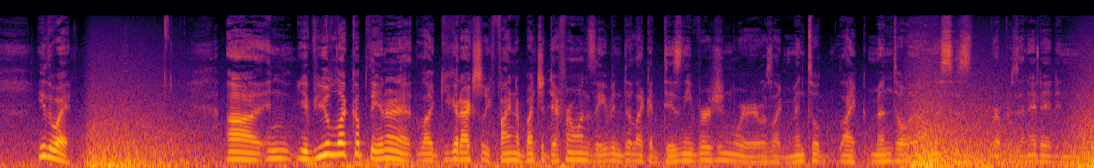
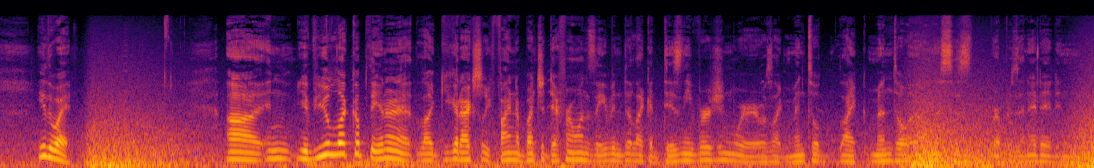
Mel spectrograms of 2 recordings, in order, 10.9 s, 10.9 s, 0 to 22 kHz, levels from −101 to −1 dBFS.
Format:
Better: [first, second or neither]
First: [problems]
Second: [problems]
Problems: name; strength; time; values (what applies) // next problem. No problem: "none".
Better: neither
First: wind noise on the microphone; occasional gusts; 10 dB below the speech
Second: wind noise on the microphone; occasional gusts; 10 dB below the speech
